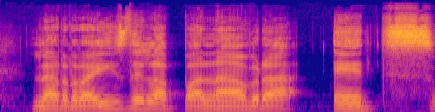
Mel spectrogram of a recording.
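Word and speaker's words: עץ: hebreo, se lo voy a deletrear, es el Etz. El Etz es el árbol. El Etz, E-T-S, así se escribe árbol en hebreo.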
